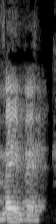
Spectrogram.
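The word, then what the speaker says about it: Mabank: is it Maybank? Am I saying that right? – Yeah, Maybank.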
